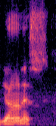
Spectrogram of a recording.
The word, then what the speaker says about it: Giannis: He defers too much to Giannis.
